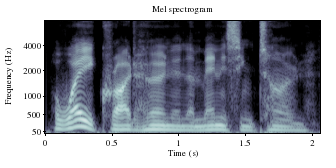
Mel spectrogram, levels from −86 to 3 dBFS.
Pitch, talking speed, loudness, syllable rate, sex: 105 Hz, 205 wpm, -16 LUFS, 5.6 syllables/s, male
